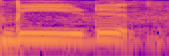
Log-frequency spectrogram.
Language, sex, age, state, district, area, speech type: Tamil, female, 18-30, Tamil Nadu, Chennai, urban, read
